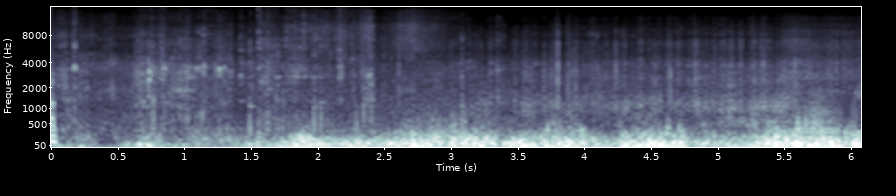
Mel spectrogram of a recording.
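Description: Breath blown onto a small, struggling kindling fire, heard as a low rumbling rush of air on the microphone from about two seconds in, after a few light knocks of wood being handled.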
